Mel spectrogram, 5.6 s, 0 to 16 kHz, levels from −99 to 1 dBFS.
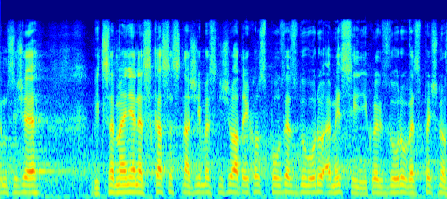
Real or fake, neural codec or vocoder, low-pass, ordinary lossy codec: real; none; 10.8 kHz; AAC, 96 kbps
